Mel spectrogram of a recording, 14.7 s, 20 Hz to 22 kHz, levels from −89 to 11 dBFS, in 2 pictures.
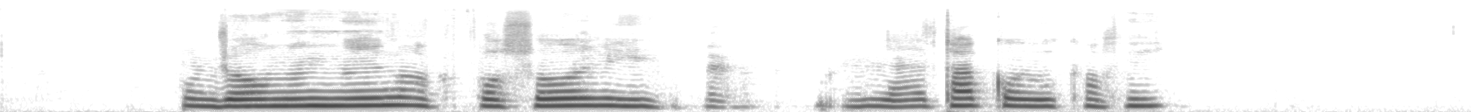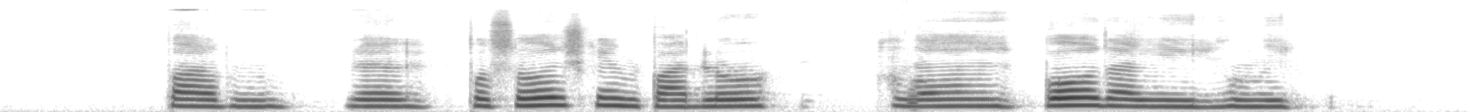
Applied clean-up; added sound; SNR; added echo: neural mask model DeepFilterNet 3.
